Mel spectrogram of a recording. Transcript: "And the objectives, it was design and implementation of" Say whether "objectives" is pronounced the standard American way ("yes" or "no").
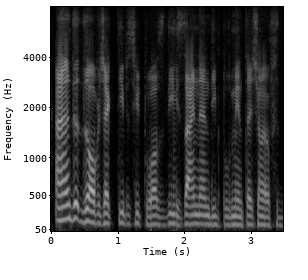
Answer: no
